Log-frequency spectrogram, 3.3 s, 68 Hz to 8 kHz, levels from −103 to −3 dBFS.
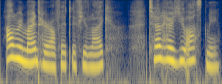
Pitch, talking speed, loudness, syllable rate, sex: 235 Hz, 215 wpm, -16 LUFS, 5.7 syllables/s, female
